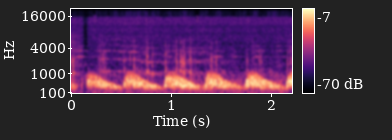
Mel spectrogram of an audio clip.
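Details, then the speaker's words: Fetal heartbeat at 19 weeks of pregnancy, recorded with a home fetal Doppler: regular swishing pulses at about 150 a minute, with extra noise when the baby moves. "My baby has a heartbeat. So the heartbeat is usually between like 120 and 140."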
